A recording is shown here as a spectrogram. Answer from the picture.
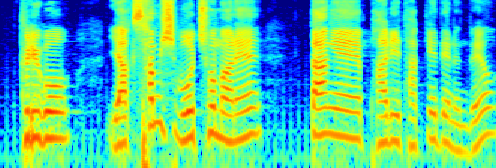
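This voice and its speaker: Raised, projected voice with an animated, bright, sharp tone, moderate pace and ordinary pitch variation, in a dry, close sound with no echo on a very clean recording over a silent background. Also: man, big swings in loudness. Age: 60s. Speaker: revival preacher, former army chaplain. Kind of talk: sermon. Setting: church.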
